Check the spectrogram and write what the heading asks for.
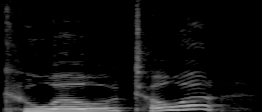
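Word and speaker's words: Kuo-toa: This week's monsters are the Koa Toa. Oh, I'm sorry, the Kuo Toa? Help me out here. – Yeah, Kuo Toa.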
